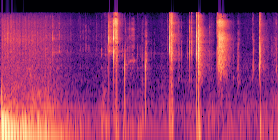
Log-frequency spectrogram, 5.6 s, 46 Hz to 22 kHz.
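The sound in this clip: A bottle of strong 10% barley wine beer being opened: after a low rumble fades, a few sharp clicks and crackling snaps follow in short, uneven bursts.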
